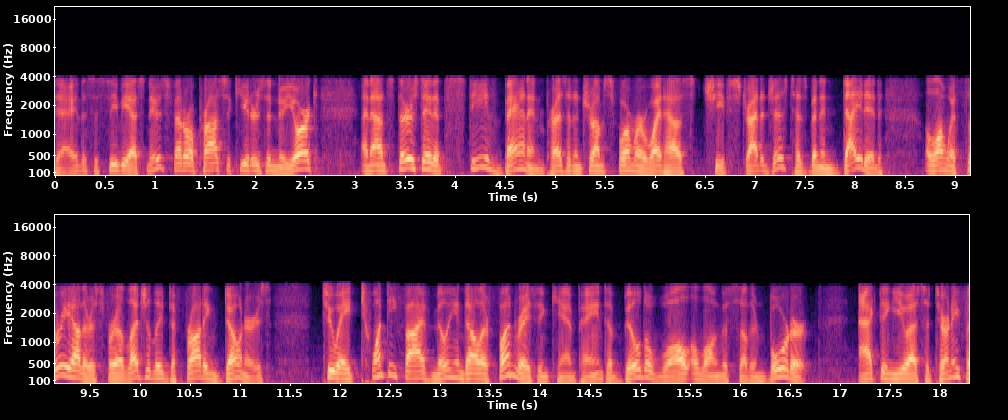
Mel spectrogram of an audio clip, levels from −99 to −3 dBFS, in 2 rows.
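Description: Speech over a narrow telephone band consistent with G.726 ADPCM coding. From 10.99 to 12.59 s, after "others for allegedly defrauding", speed jumps about 5.6% and pitch rises 94 cents, close to a semitone. It returns before "million fundraising campaign to". The likely cause is a drift correction step, where clock-matching software abruptly changed the playback rate to rebalance its buffer.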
